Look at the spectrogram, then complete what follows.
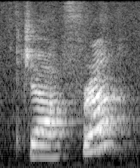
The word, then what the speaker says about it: Jafra: Okay, this is by Jafra. That's the American pronunciation of that.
